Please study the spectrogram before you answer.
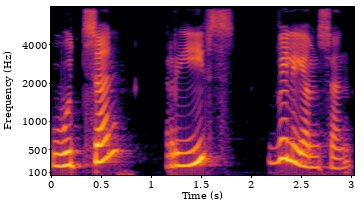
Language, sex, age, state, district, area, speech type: Telugu, female, 18-30, Telangana, Nirmal, urban, spontaneous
